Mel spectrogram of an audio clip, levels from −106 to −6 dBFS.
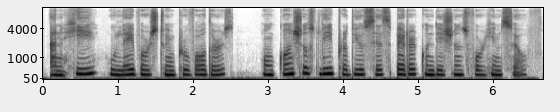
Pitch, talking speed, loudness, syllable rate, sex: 225 Hz, 115 wpm, -17 LUFS, 4.4 syllables/s, female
